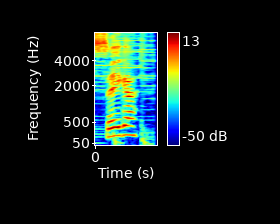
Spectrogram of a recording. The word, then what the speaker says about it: Sega: We pronounce it as Sega.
